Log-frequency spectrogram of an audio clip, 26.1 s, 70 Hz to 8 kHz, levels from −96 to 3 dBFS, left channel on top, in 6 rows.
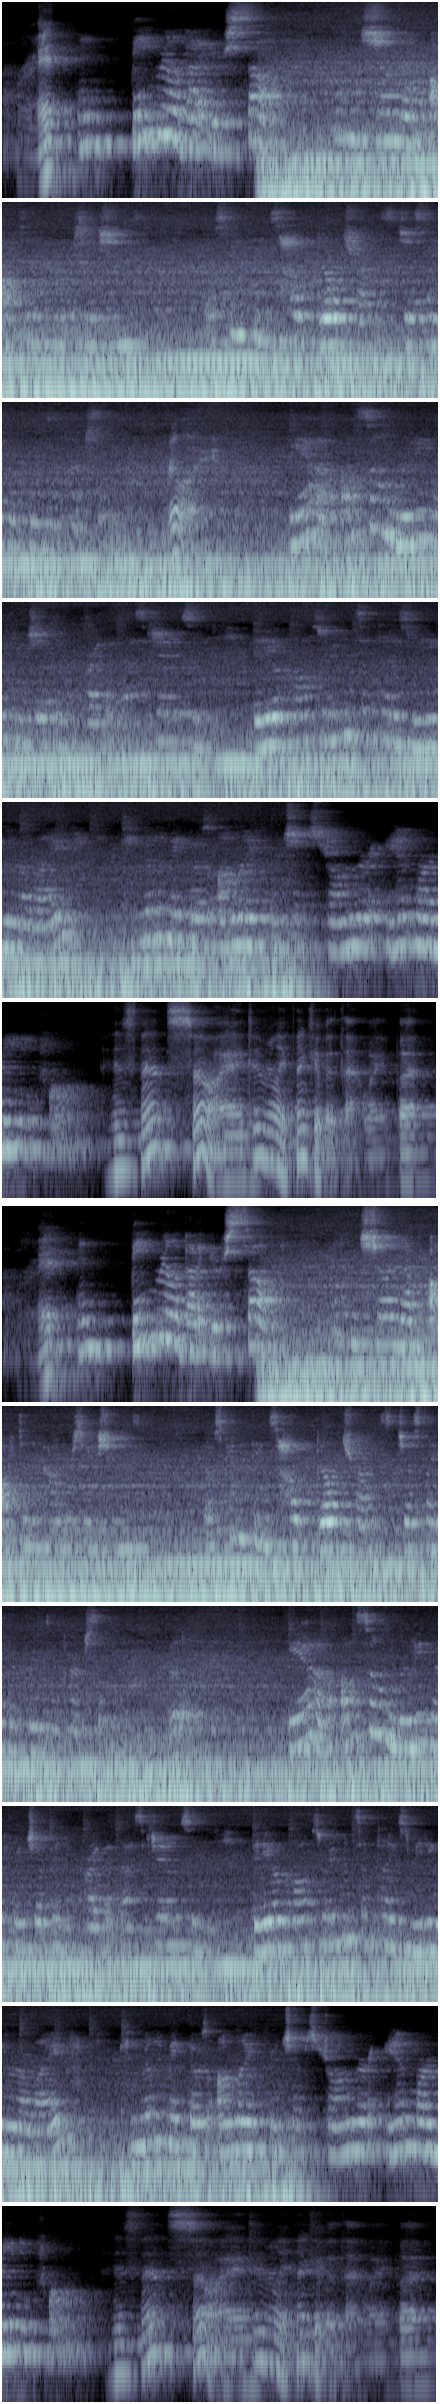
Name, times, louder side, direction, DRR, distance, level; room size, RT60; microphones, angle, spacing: voice 1, 0.2-0.5 10.0-10.9 22.9-26.0, left 4 dB, 50° left, 7 dB, 0.3 m, -38 dB
voice 2, 1.3-2.9 3.3-5.7 6.4-10.0 11.6-18.2 18.6-22.6, right 1 dB, 60° right, 2 dB, 0.7 m, -33 dB
sound 1, 2.5-20.3, equal, 65° left, 1.2 m, -28 dB
sound 2, 5.6-5.7 6.1-6.2 6.6-6.7 7.0-7.1 7.6-7.7 8.1-8.2 8.6-8.7 9.1-9.2 9.6-9.7 10.1-10.2 10.6-10.7 11.1-11.2 11.6-12.6 13.5-14.6 15.6-15.7 15.9-16.3 16.6-16.7 17.6-17.7 18.0-18.1 18.3-18.4 18.6-18.7, equal, 30° right, 0.8 m, -31 dB
6.5 x 2.8 x 2.4 m, 0.98 s
head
